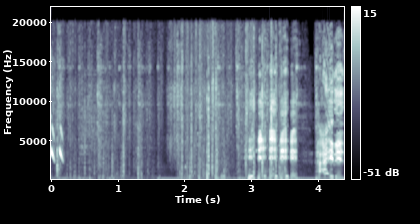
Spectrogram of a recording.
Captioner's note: flapping; tweeting; laughs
